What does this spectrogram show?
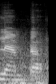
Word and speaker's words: lambda: ठीक है, ये लैम्डा है लिखा हुआ, तो इसको इस सिंबल से रिप्रेजेंट किया जाता है, शो किया जाता है, प्रोनाउंस एज लैम्डा।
